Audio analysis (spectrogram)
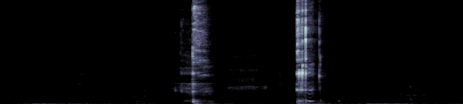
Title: #belching #gassy #burp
